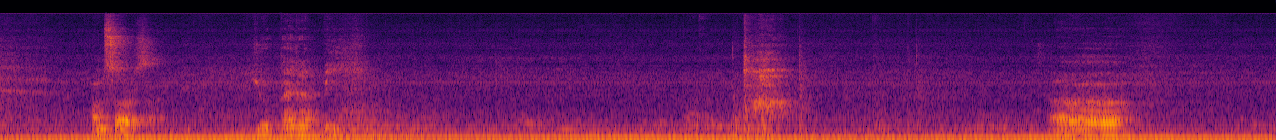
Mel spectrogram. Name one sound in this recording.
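A man speaks firmly in short bursts, close by.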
